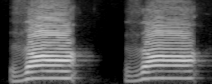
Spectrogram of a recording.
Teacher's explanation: জিহ্বার আগা উপরে দুই দাঁতের আগায় লাগিয়ে একটু মোটা আওয়াজে আমরা উচ্চারণ করব।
